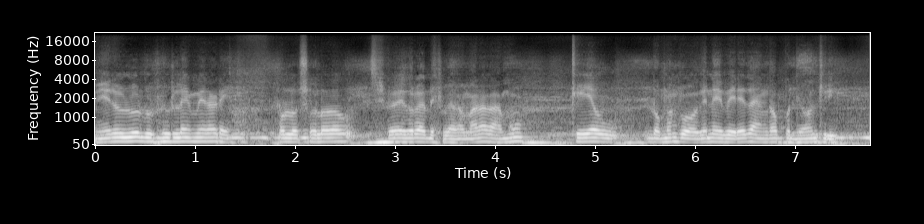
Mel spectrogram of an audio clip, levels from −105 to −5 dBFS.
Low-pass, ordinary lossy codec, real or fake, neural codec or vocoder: 19.8 kHz; none; fake; autoencoder, 48 kHz, 32 numbers a frame, DAC-VAE, trained on Japanese speech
